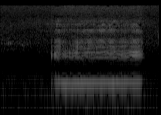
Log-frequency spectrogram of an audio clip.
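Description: A single sustained low, droning tone lasting about a second, consistent with a small dog's snore.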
